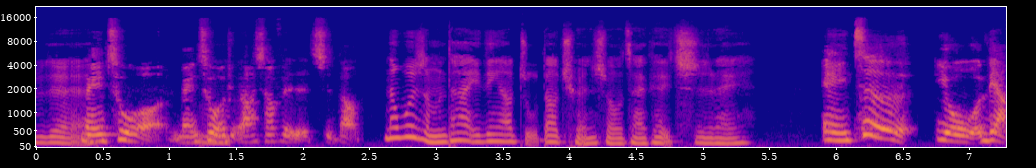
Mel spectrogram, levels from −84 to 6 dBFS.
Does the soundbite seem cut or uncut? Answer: cut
